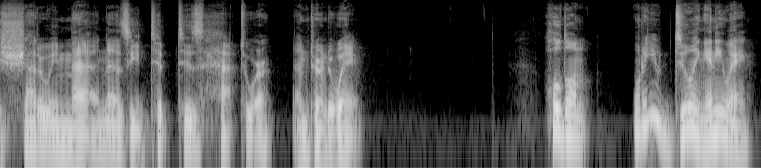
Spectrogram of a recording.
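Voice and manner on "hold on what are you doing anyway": female agent voice. Acted. Carlotta voiced.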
